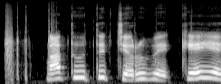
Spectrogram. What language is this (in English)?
Kalenjin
